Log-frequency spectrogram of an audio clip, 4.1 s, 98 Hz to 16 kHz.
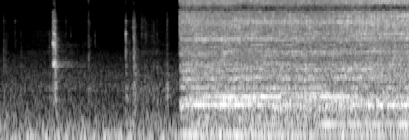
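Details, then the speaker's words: Heat pump reversing valve making a sudden loud steady buzz like a running compressor, even with the 240 V disconnect off; noise stops when it is taken off. "I've never seen a reversing valve doing this. Like a loud noise like that. Sounds like a compressor."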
